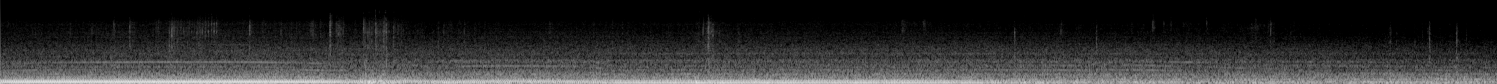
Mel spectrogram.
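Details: 2004 Mazda 6, 5-speed automatic, about 120k miles: steady whirring whine whose pitch follows engine rpm. It persists with all belts removed, so belts and their bearings are ruled out; transmission fluid pump possibly suspected.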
